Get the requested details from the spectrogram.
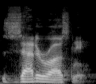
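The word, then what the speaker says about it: Zadorozny: I'm going to say his last name wrong, so please correct me. Zadarozny.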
